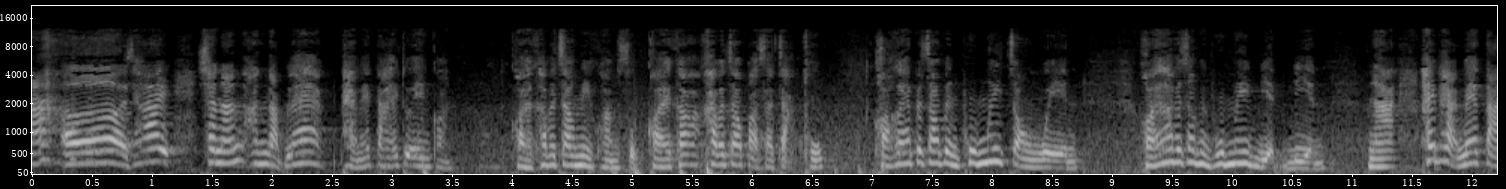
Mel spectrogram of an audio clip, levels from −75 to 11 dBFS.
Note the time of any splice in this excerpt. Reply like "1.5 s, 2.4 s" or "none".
5.1 s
